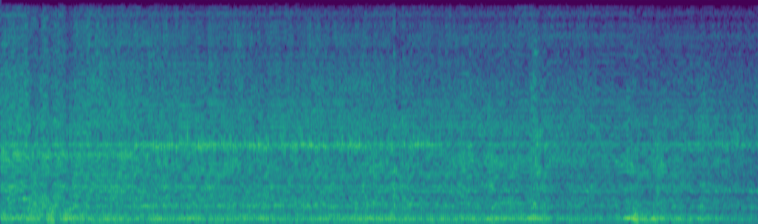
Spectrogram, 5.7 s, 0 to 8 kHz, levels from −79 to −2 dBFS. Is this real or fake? fake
